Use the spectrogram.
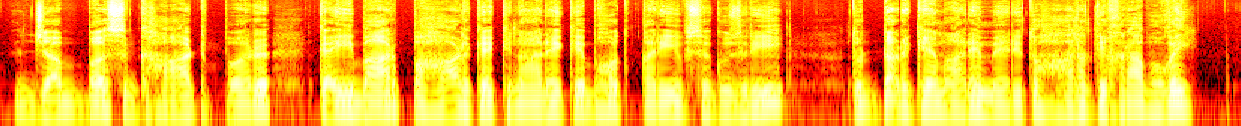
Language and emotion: Urdu, fearful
